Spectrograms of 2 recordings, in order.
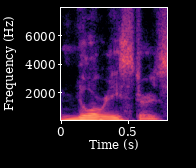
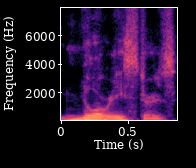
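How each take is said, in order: First: The word is shortened, New England style. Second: The same.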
